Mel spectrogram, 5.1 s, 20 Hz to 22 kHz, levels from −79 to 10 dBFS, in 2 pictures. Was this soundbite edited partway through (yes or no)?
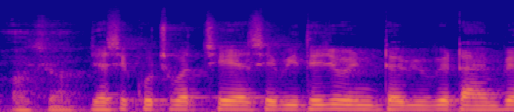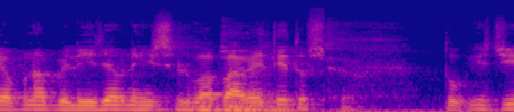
yes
